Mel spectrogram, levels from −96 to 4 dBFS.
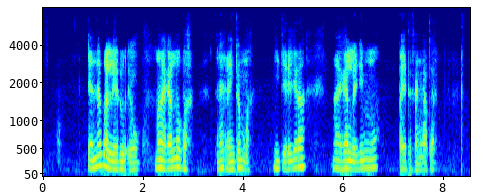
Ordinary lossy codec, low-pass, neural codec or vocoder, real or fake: none; 7.2 kHz; codec, 44.1 kHz, 2.6 kbps, DAC; fake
